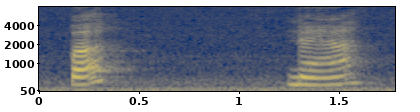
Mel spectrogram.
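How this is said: The syllables are said apart, with pauses between. "first syllable, second syllable, third syllable"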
